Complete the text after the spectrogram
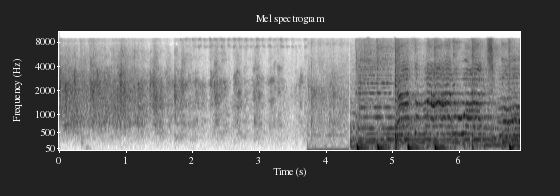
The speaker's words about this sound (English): Now, you can clap your hands for the Lord. Thank you very much.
